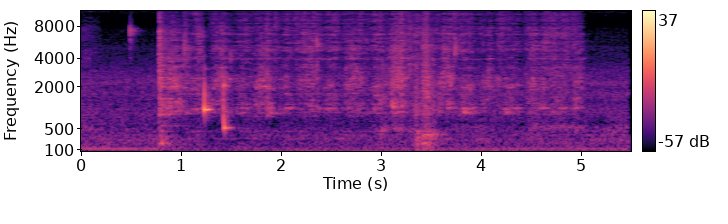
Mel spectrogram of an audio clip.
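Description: Pancit noodles being stirred in a pan, with metal utensils scraping and clinking and a few sharp knocks, close and fairly loud, no talking.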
